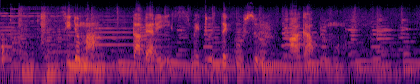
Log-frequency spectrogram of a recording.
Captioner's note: jazz music plays; speaking foreign language; jazz music plays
